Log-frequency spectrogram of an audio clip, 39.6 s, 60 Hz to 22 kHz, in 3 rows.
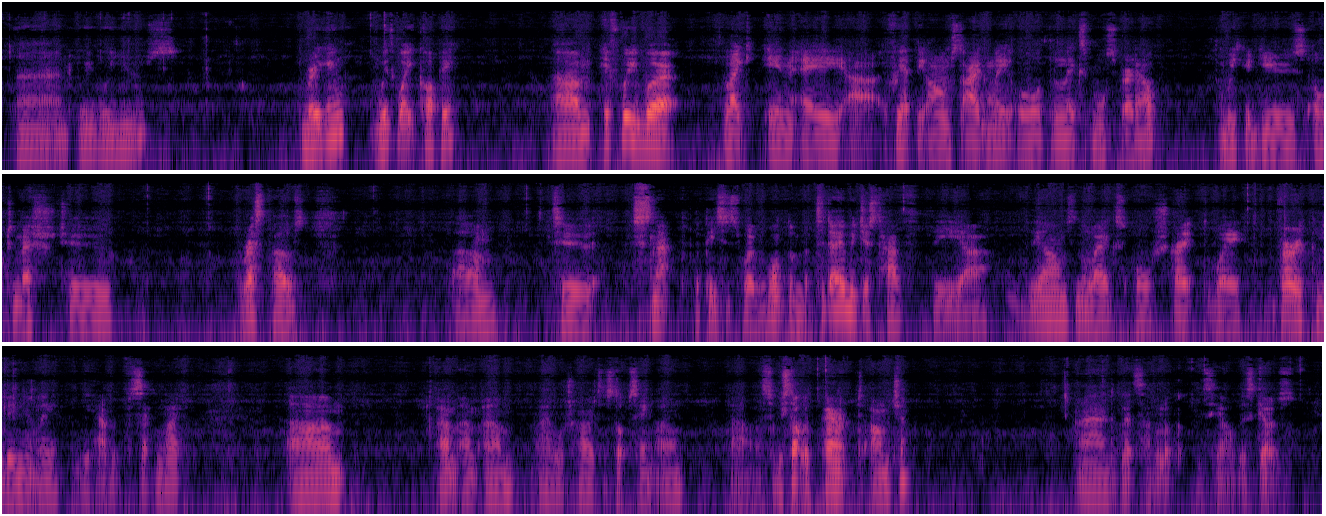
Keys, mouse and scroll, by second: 0.9-1.7 scroll down 5, 2.0 scroll up 1, 3.7 click, 14.6 click, 16.9 click, 22.3 middle click, 26.5 KP_1, 34.6 click, 38.4 click.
